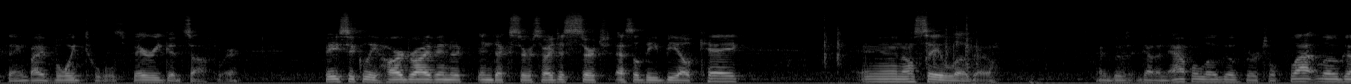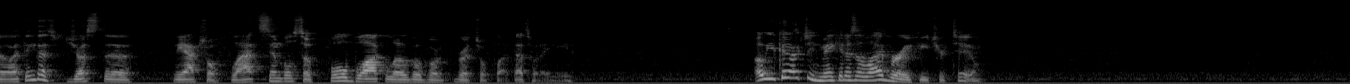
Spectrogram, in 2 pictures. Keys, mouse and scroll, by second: 0.8 click, 2.3 click, 4.5 click, 7.0 click, 7.4 click, 20.1 click.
